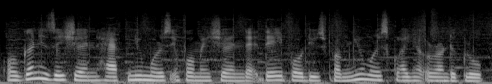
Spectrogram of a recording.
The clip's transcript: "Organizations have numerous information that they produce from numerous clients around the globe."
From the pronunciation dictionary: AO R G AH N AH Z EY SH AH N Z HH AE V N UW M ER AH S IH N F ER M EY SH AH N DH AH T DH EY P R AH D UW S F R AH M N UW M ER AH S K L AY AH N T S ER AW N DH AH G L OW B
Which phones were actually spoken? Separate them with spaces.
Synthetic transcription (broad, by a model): AO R G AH N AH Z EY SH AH N HH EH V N UW M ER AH S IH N F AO M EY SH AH N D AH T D EY P R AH D UW S F R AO M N UW M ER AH S K L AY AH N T ER AW N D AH G L OW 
